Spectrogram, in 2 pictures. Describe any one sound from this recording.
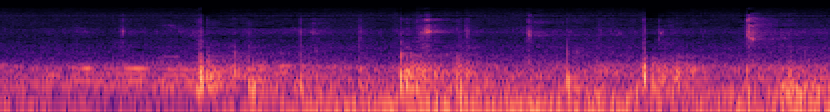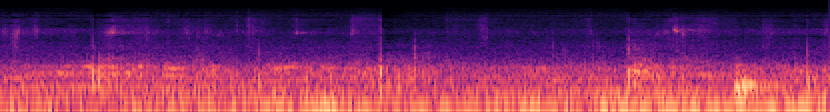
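A tennis ball is struck back and forth with rackets, each hit a sharp pop.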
